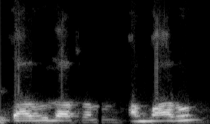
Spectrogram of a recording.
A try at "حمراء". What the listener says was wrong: حمر نہیں ہے نا، آپ دیکھو حمراء. حمرا نہیں حمراء.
